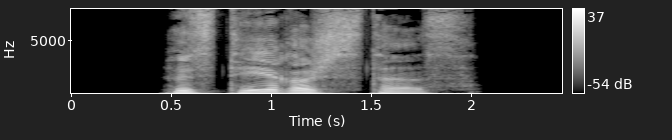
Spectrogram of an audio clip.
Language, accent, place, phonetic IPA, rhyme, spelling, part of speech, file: German, Germany, Berlin, [hʏsˈteːʁɪʃstəs], -eːʁɪʃstəs, hysterischstes, adjective, De-hysterischstes.ogg
- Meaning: strong/mixed nominative/accusative neuter singular superlative degree of hysterisch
